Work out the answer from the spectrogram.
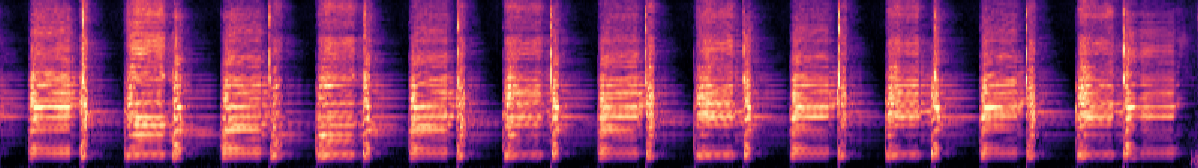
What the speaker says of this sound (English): is doing a train chug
